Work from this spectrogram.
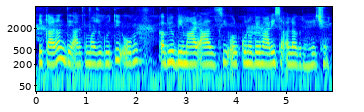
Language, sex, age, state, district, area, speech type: Maithili, female, 18-30, Bihar, Araria, rural, spontaneous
